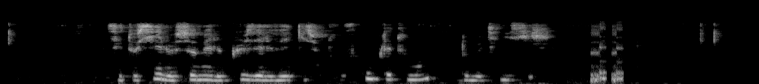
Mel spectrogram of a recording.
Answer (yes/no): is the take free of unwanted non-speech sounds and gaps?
no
